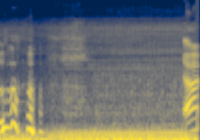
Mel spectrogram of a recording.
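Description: Harley-Davidson V-twin motorcycle engine running at a steady cruise, heard with wind and road noise on the rider's microphone; a woman's speech trails off in the first half second.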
